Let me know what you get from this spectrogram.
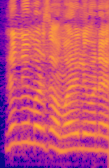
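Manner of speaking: high, quick eager protest to the monk; eager denial. Retold or imitated. Devotee eagerly denying to the monk, high and quick. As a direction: blurt out the wrong answer eagerly. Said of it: "ऐसा बोलना ही नहीं बोलना".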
